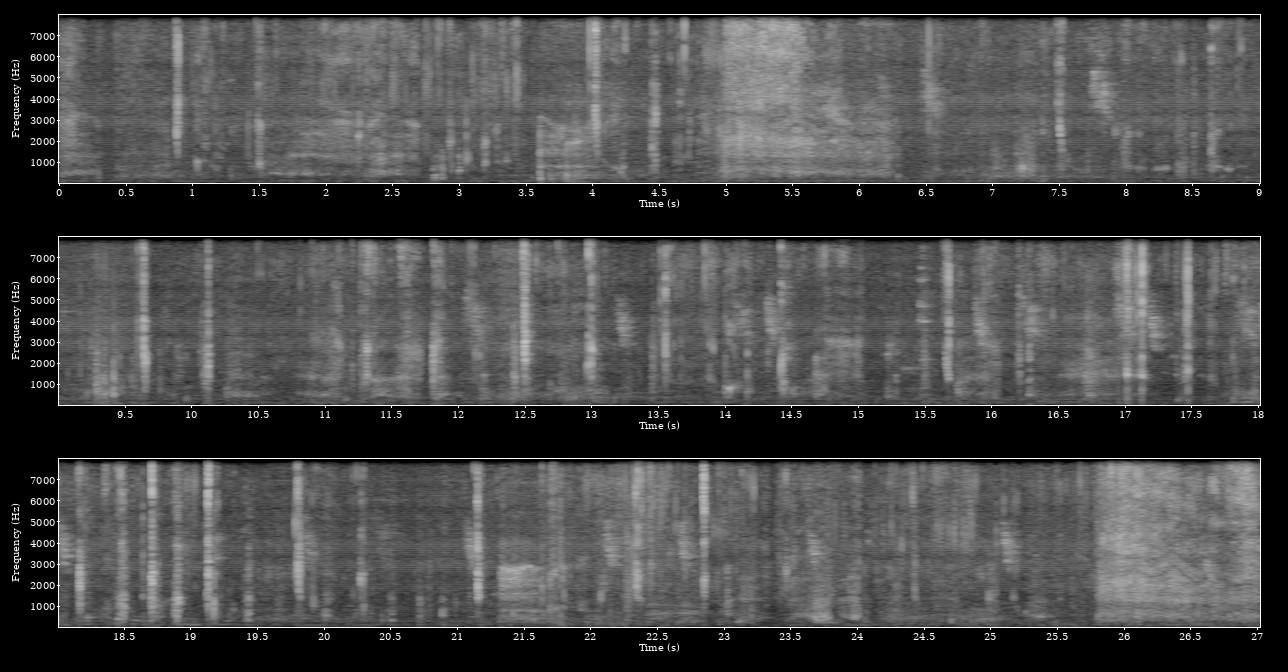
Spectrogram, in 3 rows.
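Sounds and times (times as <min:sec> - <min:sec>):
wet chewing smacks: 0:00.0 - 0:27.0.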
